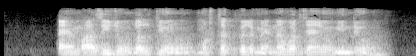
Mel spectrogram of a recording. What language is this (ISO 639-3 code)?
snd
